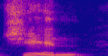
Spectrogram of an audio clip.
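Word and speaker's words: Qin: an Antiquated way of spelling it is actually pronounced c h n in modern day English and the people from chin are Chinese which you can see where we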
